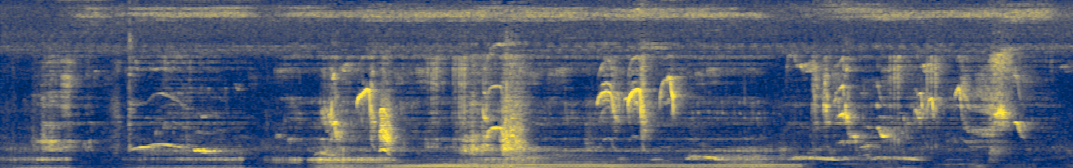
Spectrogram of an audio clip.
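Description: A dog growling low and long, in drawn-out stretches with short breaks, the longest running from about three seconds in to eight. Small birds chirp in the background.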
